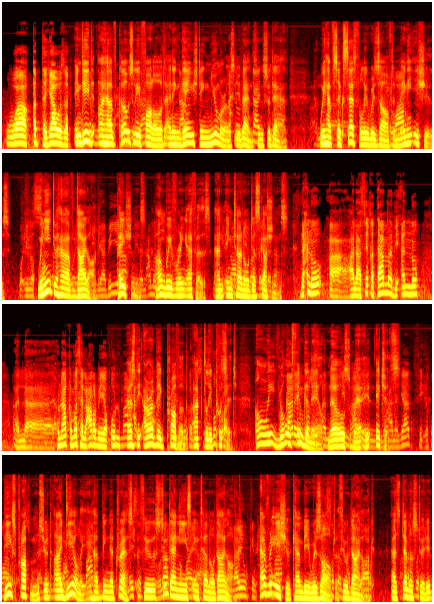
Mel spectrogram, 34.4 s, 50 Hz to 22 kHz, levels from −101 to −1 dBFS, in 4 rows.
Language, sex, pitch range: English, male, 125-165 Hz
